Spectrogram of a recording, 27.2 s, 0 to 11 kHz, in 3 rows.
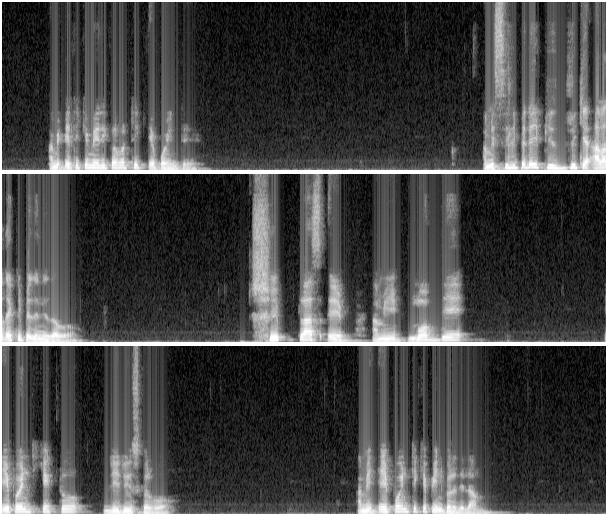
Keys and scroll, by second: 4.9 j, 10.3 shift+i, 11.4 |, 13.5 shift+f, 13.8 shift+f.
